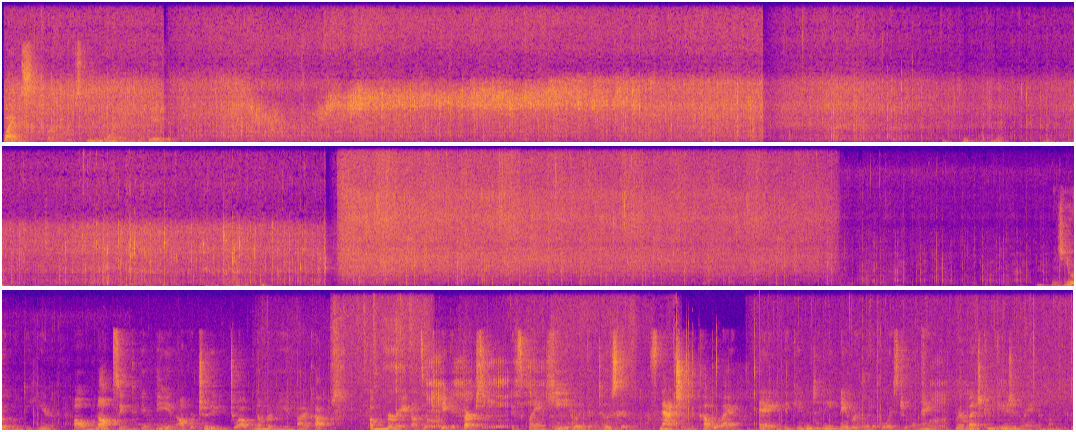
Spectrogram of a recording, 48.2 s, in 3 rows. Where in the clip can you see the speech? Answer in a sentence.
You can hear the speech from 0.0 to 2.5 s and from 31.6 to 48.1 s.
